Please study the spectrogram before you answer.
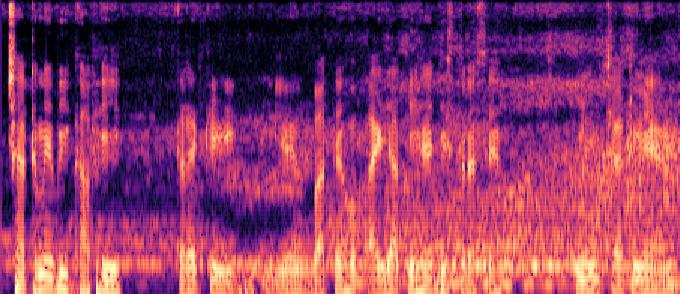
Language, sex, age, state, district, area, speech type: Urdu, male, 18-30, Bihar, Saharsa, rural, spontaneous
